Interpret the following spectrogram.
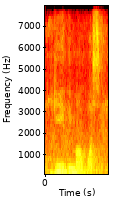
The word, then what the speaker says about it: Guy de Maupassant: will pronounce it as Guy de Maupassant. You will write the spelling as it is, but the pronunciation will be different. That will be in French.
